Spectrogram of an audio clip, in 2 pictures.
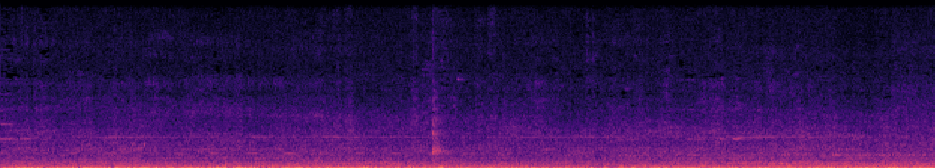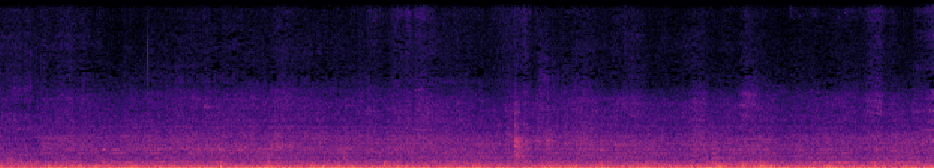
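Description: Freight train rolling past, a steady rumble of cars on the rails, with heavy wind rumble on the microphone.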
